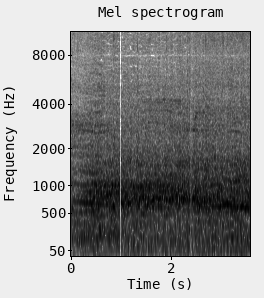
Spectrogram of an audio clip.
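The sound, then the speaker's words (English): A large crowd roars steadily, a dense wash of cheering voices that stays loud and constant for a few seconds with only brief dips. “They're cheering him again.”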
